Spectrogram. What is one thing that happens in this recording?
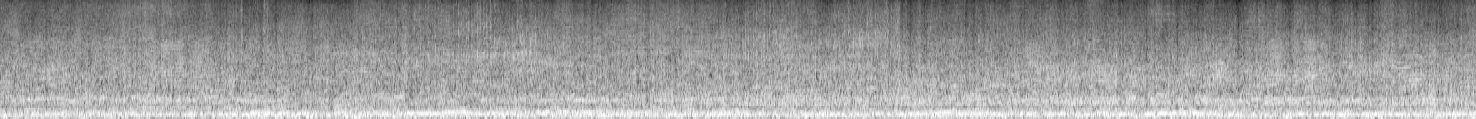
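Many motorbike engines roar and rev loudly nearby.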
